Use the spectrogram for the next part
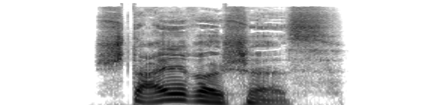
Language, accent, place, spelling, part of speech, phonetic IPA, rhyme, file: German, Germany, Berlin, steirisches, adjective, [ˈʃtaɪ̯ʁɪʃəs], -aɪ̯ʁɪʃəs, De-steirisches.ogg
- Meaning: strong/mixed nominative/accusative neuter singular of steirisch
